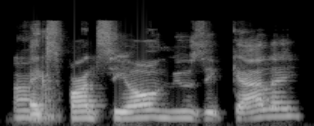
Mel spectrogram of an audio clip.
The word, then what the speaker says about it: Expansión Musical: Expansión Musicale or musical.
